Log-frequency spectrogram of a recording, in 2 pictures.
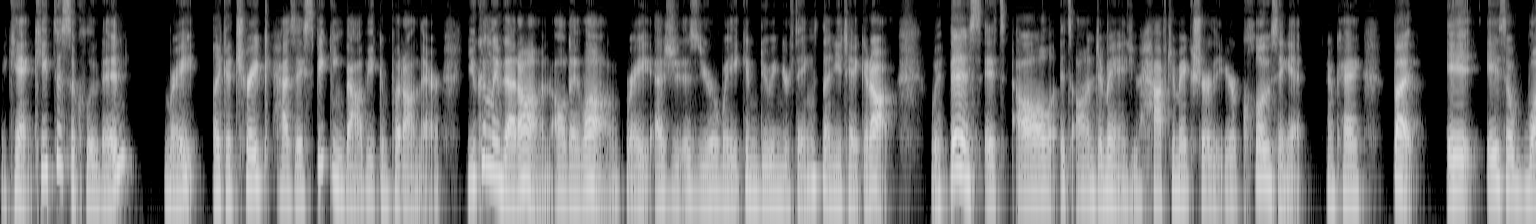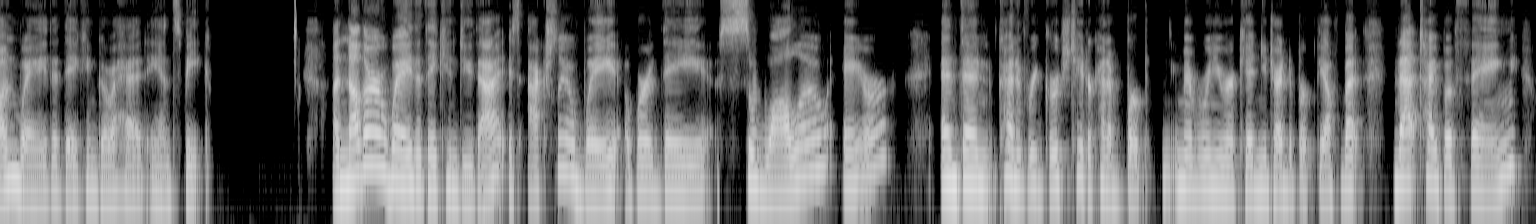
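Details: Adult instructor; typical speech.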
